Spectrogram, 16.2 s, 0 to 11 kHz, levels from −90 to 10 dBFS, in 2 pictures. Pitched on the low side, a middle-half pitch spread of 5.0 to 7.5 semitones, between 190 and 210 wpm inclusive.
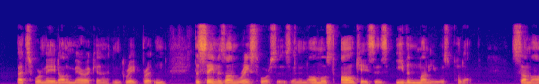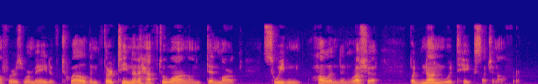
No: low, 100 Hz; wide, 5.6 semitones; average, 175 wpm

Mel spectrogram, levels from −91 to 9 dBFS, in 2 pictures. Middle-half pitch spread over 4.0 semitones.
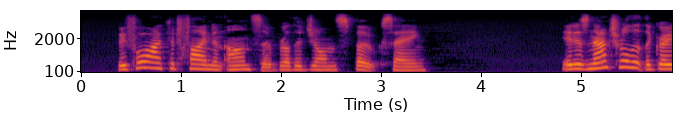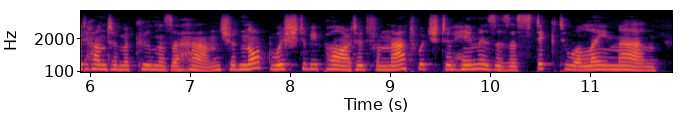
No: average, 3.1 semitones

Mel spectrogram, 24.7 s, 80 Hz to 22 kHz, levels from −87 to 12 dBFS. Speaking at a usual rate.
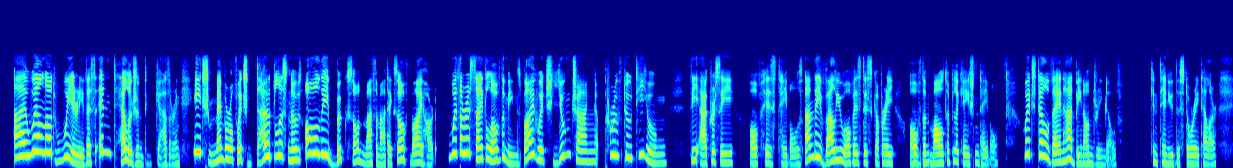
Yes: average, 150 wpm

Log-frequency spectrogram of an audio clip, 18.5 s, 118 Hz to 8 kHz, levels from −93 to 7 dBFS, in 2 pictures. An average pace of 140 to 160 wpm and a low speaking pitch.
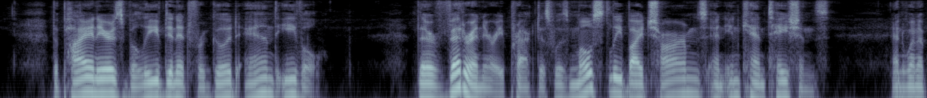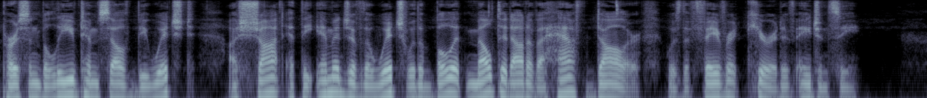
Yes: average, 150 wpm; low, 110 Hz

